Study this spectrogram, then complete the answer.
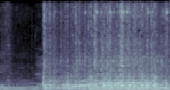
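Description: A sewing machine stitches a small doll skirt in a steady, close, continuous whir that starts abruptly after a brief quiet moment and runs without pause.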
